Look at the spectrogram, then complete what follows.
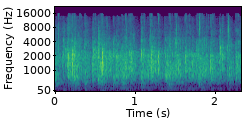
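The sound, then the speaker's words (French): Church audience applause during a French-language sermon, dense and steady clapping that holds a fairly even level for the whole stretch with small bursts of sharper claps. “Est-ce qu'il y en a qui peuvent applaudir notre Dieu qui nous donne la victoire?”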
